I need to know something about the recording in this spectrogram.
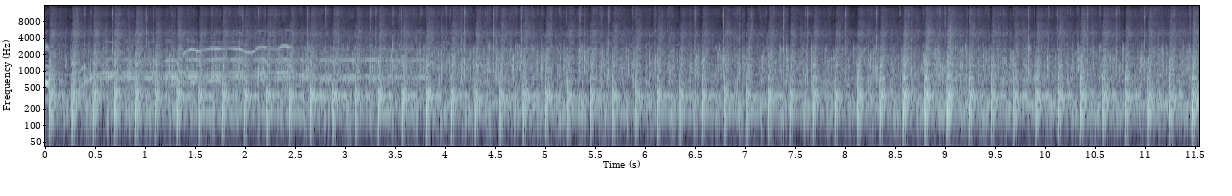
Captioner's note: drumming applause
